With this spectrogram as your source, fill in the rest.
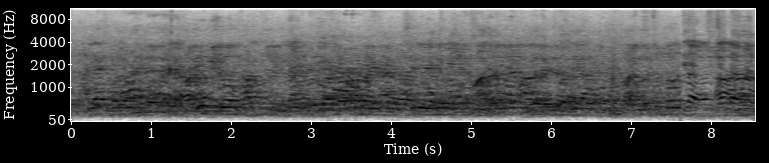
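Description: Several women and men talk over one another.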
